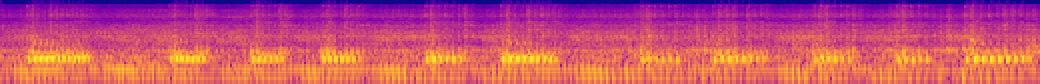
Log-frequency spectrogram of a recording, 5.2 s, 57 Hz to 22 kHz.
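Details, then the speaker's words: 1983 Honda ATC 70 after sitting over 10 years, carb rebuilt, side cover off, running carb out of gas: revs in uneven surges about every half second, blipping up and falling back; owner plans to run Seafoam through the carb, motor otherwise quiet. "probably going to have to run some seao through the carb probably going to have to run some seafoam through the carb"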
